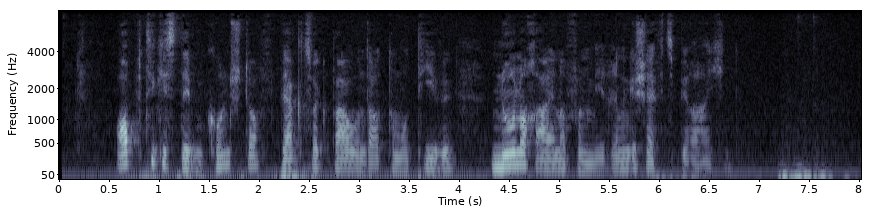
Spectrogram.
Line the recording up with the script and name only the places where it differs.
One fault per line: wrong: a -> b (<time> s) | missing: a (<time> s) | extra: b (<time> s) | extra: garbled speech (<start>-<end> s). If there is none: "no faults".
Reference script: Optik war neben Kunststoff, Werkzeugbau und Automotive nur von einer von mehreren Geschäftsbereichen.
wrong: war -> ist (1.0 s)
wrong: von -> noch (4.6 s)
